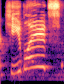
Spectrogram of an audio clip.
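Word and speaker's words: χ-blade: word key it's with the Greek letter Chi which is an X but they pronounce it as key because hey why not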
